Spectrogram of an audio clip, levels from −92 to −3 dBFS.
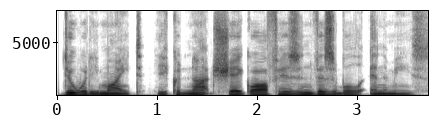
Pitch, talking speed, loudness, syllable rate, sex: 125 Hz, 195 wpm, -17 LUFS, 5.1 syllables/s, male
